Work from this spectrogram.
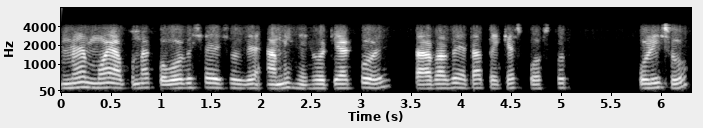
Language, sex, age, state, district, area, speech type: Assamese, male, 18-30, Assam, Jorhat, urban, conversation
